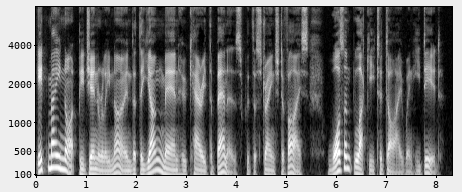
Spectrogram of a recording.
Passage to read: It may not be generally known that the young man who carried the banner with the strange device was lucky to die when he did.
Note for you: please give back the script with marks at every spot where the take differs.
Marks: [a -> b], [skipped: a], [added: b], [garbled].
It may not be generally known that the young man who carried the [banner -> banners] with the strange device [was -> wasn't] lucky to die when he did.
